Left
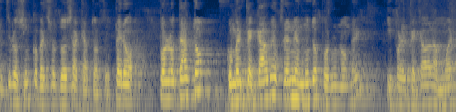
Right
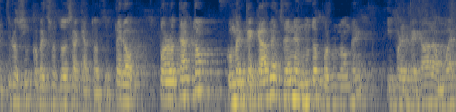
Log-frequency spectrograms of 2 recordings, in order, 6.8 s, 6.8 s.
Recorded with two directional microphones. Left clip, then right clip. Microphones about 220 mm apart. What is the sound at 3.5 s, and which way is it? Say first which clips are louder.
A man's voice: left 6 dB; 45° left (ahead or behind).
